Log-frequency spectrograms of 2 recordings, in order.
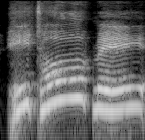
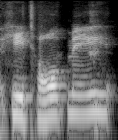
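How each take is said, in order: First: High, long drawn-out mock scream; imitated crazed yell. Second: Louder, higher, drawn-out imitated yell; a first, lighter go at her yell. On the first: Showing co-hosts how she yells, insane, imitated yelling. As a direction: stretch it out high, as if unhinged. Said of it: "yelling on top of something". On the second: Trying to recall how she yells in the fight, imitated yell. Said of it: "The way she yells".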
